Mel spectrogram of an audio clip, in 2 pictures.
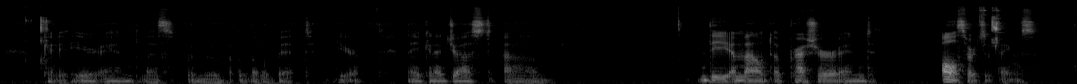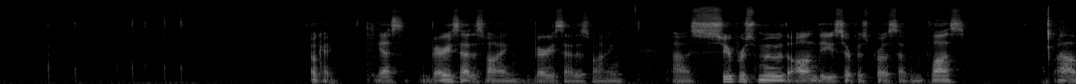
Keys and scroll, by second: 0.1 5, 9.7 n.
